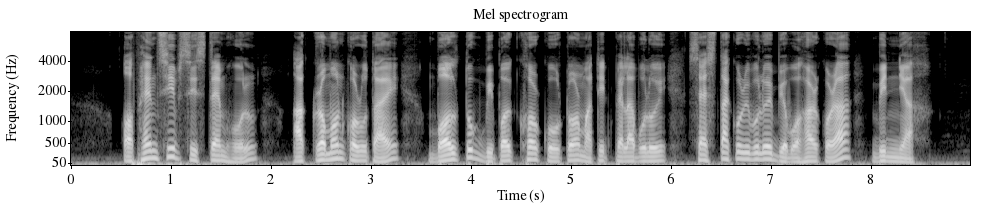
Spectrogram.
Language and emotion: Assamese, neutral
